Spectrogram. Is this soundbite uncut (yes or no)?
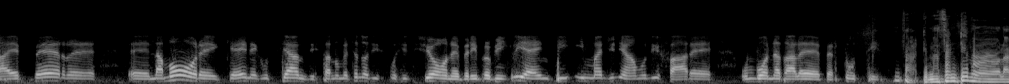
yes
